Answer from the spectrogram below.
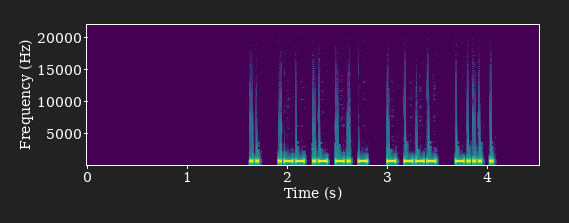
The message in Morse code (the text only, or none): I WANT TO BE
